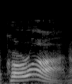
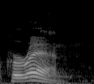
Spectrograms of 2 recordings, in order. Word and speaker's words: Quran: Their book is called, that is, their religious book is called the Quran or Quran. Both are used in pronunciation.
